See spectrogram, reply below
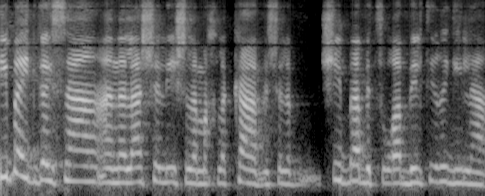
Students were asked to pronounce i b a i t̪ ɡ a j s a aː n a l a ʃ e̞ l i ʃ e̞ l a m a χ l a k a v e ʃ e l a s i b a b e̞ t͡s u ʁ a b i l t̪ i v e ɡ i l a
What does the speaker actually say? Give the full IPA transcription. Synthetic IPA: i b a i t̪ ɡ a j s a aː n a l a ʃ e̞ l i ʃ e̞ l a m a χ l a k a v e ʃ e l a ʃ i b a b e̞ t͡s u ʁ a b i l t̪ i ʁ e ɡ i l a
